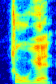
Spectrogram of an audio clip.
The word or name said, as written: zhu4yuan4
